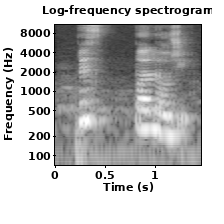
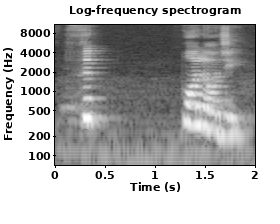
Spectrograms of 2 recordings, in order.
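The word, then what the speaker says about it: psephology: और इस स्टडी को हम क्या बोलते हैं, पिस्पोलॉजी, ठीक है, सिपोलॉजी, ठीक है, इसमें पी साइलेंट होता है, ठीक है।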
